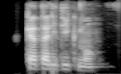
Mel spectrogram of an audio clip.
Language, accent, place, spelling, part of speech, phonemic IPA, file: French, France, Lyon, catalytiquement, adverb, /ka.ta.li.tik.mɑ̃/, LL-Q150 (fra)-catalytiquement.wav
- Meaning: catalytically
